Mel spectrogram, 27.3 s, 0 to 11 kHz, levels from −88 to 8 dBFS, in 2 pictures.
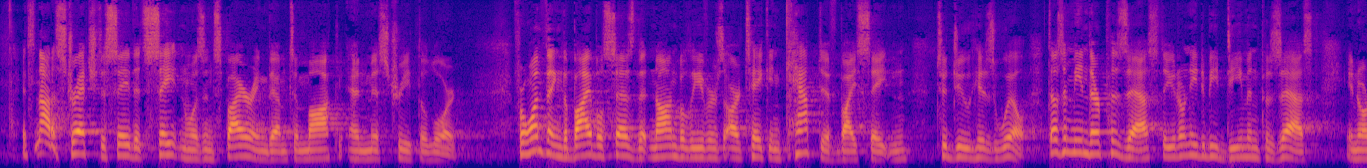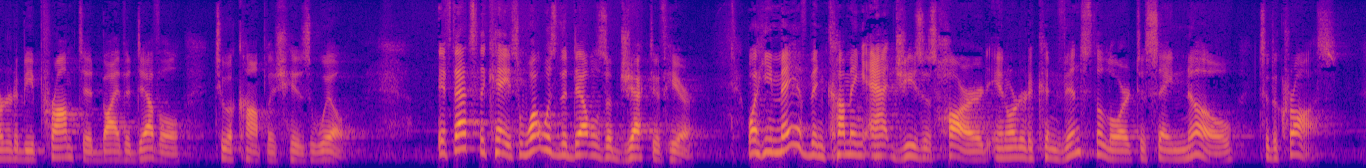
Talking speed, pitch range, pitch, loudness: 200 wpm, 125-180 Hz, 150 Hz, -25 LUFS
